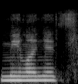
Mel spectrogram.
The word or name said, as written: milenec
